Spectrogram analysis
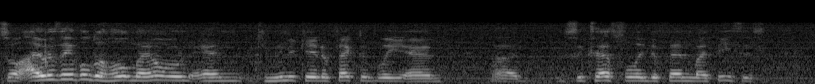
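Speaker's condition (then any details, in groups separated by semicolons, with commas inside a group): Cerebral palsy; diagnosed in infancy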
